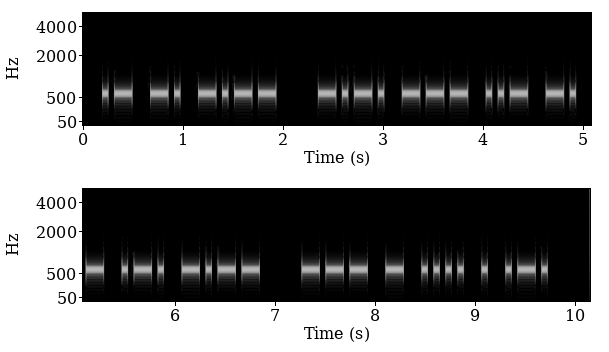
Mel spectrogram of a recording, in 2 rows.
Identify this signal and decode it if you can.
Morse code, heard as a keyed tone, about 20 wpm, 600 Hz. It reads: ANY COUNTRY OTHER
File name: cw-books / winnie-the-pooh / winnie-20wpm-page-0114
